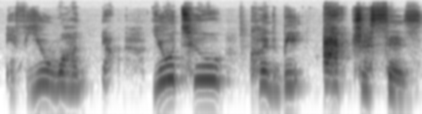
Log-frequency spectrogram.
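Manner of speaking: high, slow, emphatic old-lady imitation; old European lady. Old lady flattering two pianists, high and drawn out. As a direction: proclaim it slowly as the little old lady. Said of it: "and then she was like".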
